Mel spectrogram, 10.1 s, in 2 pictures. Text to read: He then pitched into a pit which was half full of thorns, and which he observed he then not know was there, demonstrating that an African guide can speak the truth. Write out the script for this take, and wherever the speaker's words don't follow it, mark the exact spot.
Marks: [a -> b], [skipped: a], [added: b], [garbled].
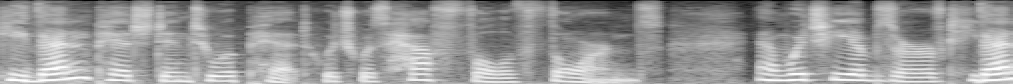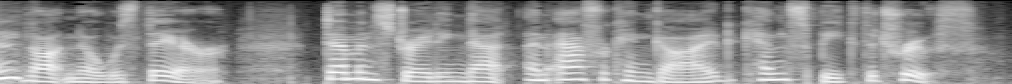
He then pitched into a pit which was half full of thorns, and which he observed he then not know was there, demonstrating that an African guide can speak the truth.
